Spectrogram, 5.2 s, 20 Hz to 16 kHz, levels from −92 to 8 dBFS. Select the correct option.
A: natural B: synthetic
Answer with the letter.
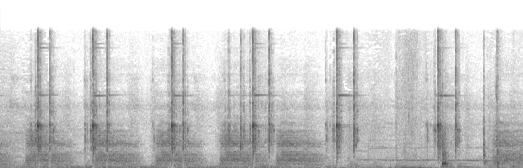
A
